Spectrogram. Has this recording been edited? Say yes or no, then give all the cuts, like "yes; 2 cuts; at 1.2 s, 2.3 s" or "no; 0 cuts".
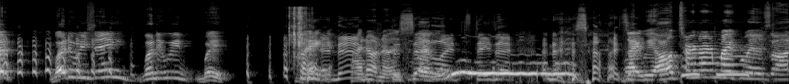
yes; 1 cut; at 3.0 s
